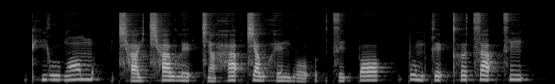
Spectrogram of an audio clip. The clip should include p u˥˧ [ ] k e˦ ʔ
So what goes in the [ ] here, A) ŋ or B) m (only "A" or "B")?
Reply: B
